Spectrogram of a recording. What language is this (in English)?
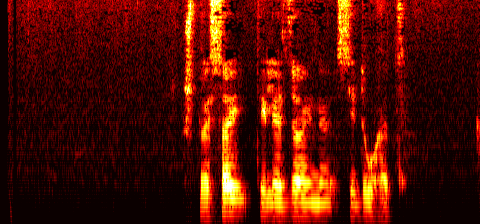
Albanian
